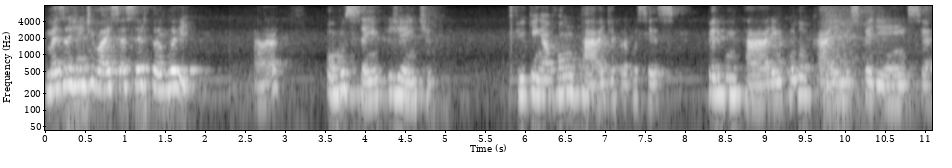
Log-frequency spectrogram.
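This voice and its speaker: A woman speaks in a hoarse, put-on character voice at medium pitch, her pitch swinging very widely. She talks at a fairly slow pace with long, frequent pauses. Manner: slow, careful.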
